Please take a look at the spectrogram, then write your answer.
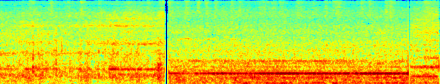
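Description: A Panvel-bound suburban local train runs steadily, with a loud continuous rumble and rattle and a sustained metallic whine. The noise dips briefly for a moment partway through, then carries on without speech.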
